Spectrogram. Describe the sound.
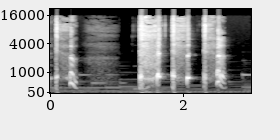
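A child coughs: one quick double cough, a brief pause, then three more paired coughs in quick succession, fairly loud with no one talking.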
